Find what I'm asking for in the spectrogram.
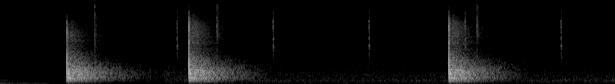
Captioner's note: clock ticking; loud banging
